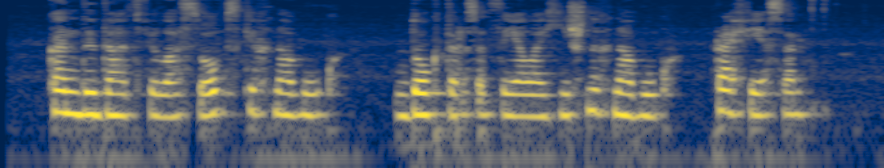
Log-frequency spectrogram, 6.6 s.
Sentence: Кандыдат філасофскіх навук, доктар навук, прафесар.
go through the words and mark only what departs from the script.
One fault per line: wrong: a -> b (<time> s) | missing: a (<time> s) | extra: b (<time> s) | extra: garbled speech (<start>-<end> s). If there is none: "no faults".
extra: сацыялагічных (3.6 s)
